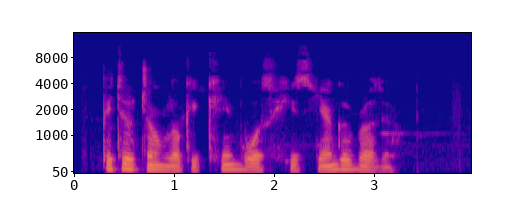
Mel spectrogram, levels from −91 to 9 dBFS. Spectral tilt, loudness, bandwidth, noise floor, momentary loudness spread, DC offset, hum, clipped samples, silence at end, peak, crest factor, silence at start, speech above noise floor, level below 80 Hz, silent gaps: -7.5 dB/octave; -31 LUFS; 8 kHz; -70 dBFS; 11 LU; under 0.1%; none; under 0.1%; 0.75 s; -14 dBFS; 18 dB; 0.3 s; 40 dB; -58 dBFS; none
